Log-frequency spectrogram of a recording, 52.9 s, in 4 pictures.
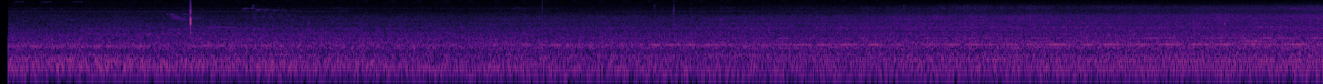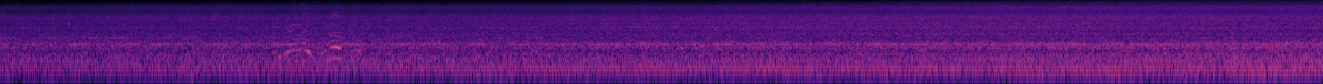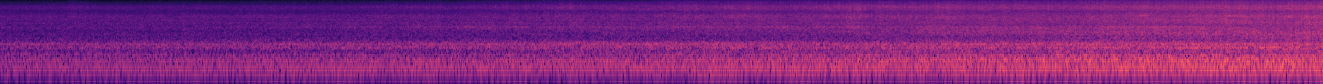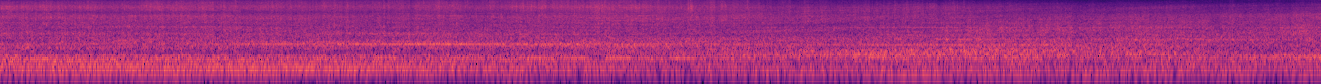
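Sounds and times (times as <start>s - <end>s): diesel locomotive engine rumble: 0.1s - 52.9s
wheel-on-rail noise: 22.6s - 52.9s.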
